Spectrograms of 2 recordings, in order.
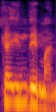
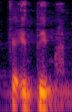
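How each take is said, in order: First: The word is said more loudly. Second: The word is said at normal loudness.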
